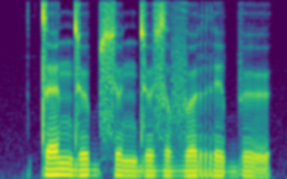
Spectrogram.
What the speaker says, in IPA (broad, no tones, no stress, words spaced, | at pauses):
tɛ ndøbsø ndøzəvœre bø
